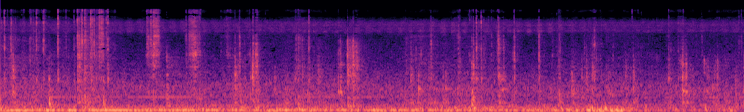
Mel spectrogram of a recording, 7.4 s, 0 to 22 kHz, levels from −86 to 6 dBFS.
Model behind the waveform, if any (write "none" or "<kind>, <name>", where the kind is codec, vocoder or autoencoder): none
